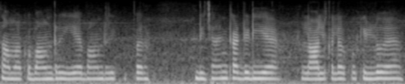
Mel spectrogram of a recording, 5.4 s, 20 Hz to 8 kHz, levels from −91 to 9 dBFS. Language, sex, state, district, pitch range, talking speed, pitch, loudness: Rajasthani, female, Rajasthan, Nagaur, 205-215 Hz, 155 wpm, 210 Hz, -14 LUFS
